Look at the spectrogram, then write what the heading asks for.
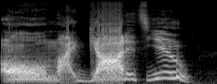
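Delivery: loud, slow, high-pitched excited shout.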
